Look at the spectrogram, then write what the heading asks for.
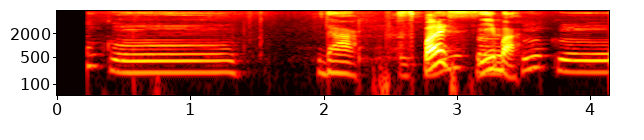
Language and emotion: Russian, positive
